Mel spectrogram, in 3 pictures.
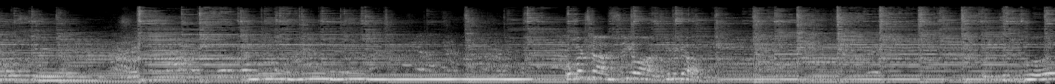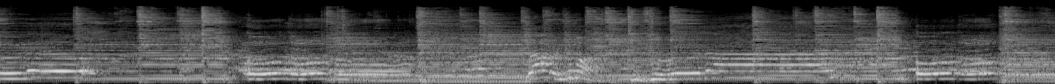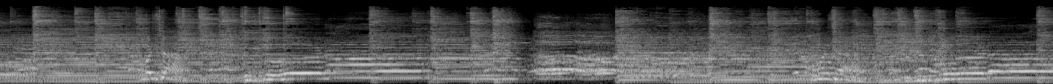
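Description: Live band music: a strummed acoustic guitar with drums, and a voice singing at times.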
